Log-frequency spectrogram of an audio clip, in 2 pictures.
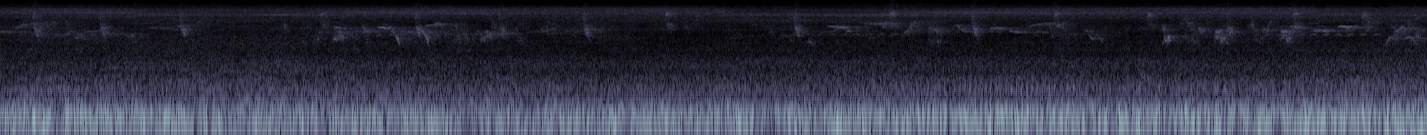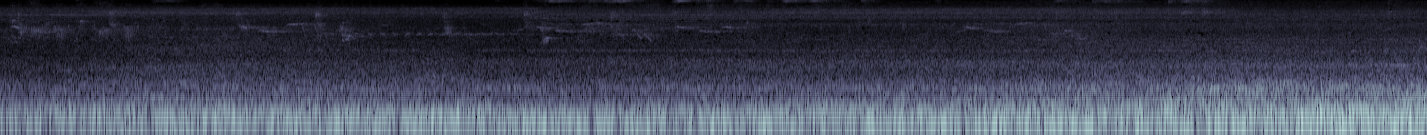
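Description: Low rumble of an approaching diesel locomotive and its train, growing slowly louder as it nears. Birds chirp over it in the first half.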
